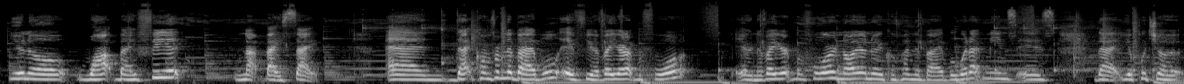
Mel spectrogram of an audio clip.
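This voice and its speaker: Fairly high-pitched and a little mellow, this late-30s woman speaks with a Belizean Creole accent. As a vlogger sharing faith advice, she talks to the camera casually and earnestly, encouraging viewers spiritually and repeating phrases to drive her point home.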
